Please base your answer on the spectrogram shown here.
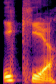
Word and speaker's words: IKEA: I do need to just interject here correct pronunciation is Ikea oh oh you have been watching the adverts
